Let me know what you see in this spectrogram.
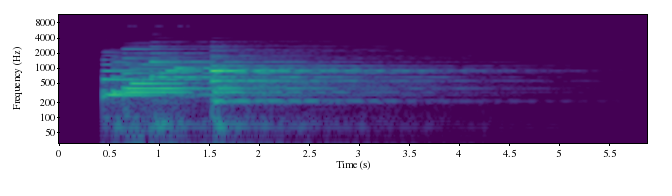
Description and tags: A small and fast phrase expressing content.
